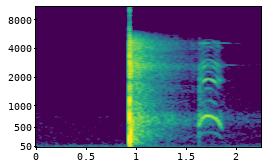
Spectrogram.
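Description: A single rifle shot fired from the prone position about a second in, its report trailing off quickly. Less than a second later comes a short, fainter sound with a pitch that rises and falls.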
